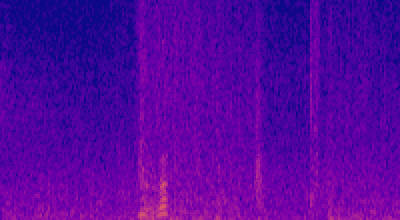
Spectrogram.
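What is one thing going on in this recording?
Water splashes and rushes.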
